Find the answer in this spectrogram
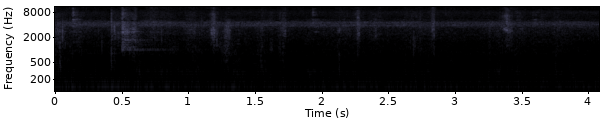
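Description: Quiet outdoor ambience with a low steady rumble and a scatter of soft clicks and taps from footsteps on grass.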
